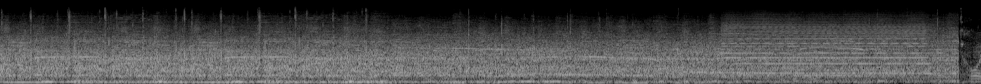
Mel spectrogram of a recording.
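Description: An NBA basketball arena crowd roars steadily for Jimmy Butler, a dense, loud wash of cheering and mixed boos that stays full throughout with no clear gaps.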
